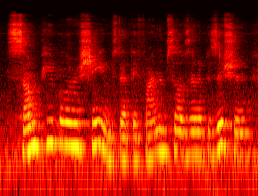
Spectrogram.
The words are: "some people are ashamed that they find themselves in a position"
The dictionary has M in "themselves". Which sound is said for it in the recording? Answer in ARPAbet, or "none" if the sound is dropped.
M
